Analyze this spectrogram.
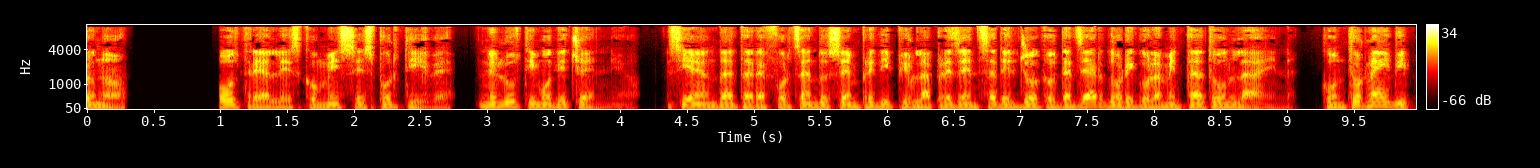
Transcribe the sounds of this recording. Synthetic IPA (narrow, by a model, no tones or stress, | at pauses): onɔ | olt̪ɾealːeskomːesːesport̪ḭːvḛ | nelːult̪imod̪et͡ʃɛnːjo̰ | siɛand̪aːt̪aɾafːort̪sand̪osɛmpɾed̪ipjulapɾezɛnt̪sad̪eld͡ʒɔːkod̪ad̪zard̪oɾeɡolament̪aːt̪oːnla̰jn | kont̪ornɛjd̪i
